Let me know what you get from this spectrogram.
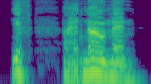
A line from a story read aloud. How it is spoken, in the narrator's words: Camanio gasps, working hard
